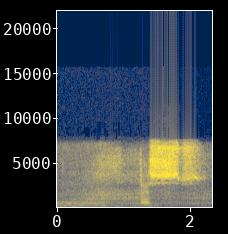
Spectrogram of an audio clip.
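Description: Phone-speaker playback of a test recording made with a homemade external microphone on an Akaso Brave 4 action camera: a voice counting and saying "tes", with a steady low hum underneath and a loud burst of hiss about a second and a half in.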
